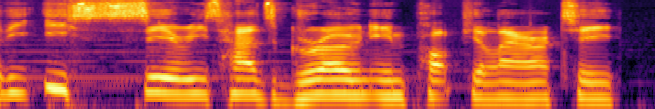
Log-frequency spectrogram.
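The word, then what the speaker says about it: Ys: y series or if i pronouncing it correctly east it's pronounced double e double s and it's actually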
